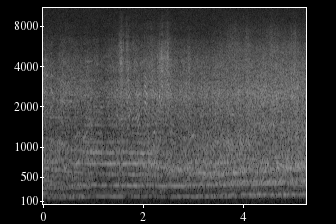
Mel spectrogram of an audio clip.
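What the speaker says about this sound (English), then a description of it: "He's right up tight behind Andy Rouse's Sierra." BTCC touring race cars from the 1989 season, including a Ford Sierra, roar past in a sustained, loud engine drone that holds steady with slight rising pitch throughout, with commentary voiced over it.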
